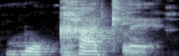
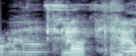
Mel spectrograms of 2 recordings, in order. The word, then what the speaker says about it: Mokatle: My first name is One, and my last name is Mokatle. So Mokatle. Yeah, you gotta really dig deep back of your throat to get that ka sound,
